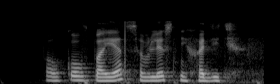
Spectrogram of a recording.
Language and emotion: Russian, neutral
